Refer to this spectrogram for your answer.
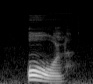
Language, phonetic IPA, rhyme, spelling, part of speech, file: Hungarian, [ˈoːl], -oːl, ól, noun, Hu-ól.ogg
- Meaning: sty (for pigs), kennel (for dogs)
